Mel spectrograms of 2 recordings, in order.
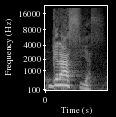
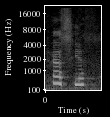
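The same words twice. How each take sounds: First: It is said loudly and clearly. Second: It is said quietly and timidly.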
